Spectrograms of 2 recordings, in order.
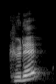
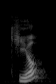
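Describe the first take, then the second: First: It is said in the Seoul standard form. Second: It is said in the Chungcheong dialect form. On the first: "이제 고향 가야지 기어 아니에요. 이렇게 합니다" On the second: "저는 이렇게 말합니다"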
